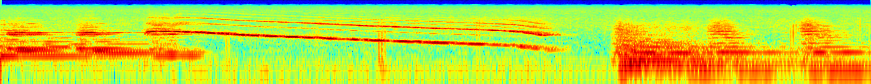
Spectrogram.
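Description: Cartoon music, then a long falling slide-whistle glide of about two seconds: the classic cartoon sound for a fall. It ends in a thump about three seconds in, and the music starts up again.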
